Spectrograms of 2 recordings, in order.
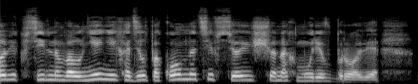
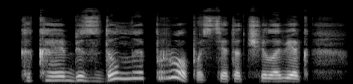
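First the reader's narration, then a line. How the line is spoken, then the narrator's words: Whispered. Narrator (Russian): прошептал король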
